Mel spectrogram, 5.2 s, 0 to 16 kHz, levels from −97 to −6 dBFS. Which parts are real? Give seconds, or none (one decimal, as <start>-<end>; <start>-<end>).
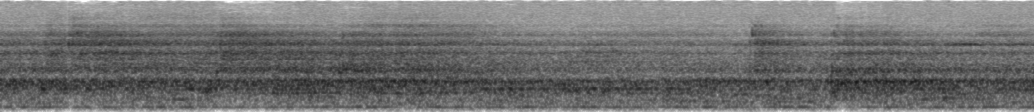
0.0-5.2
